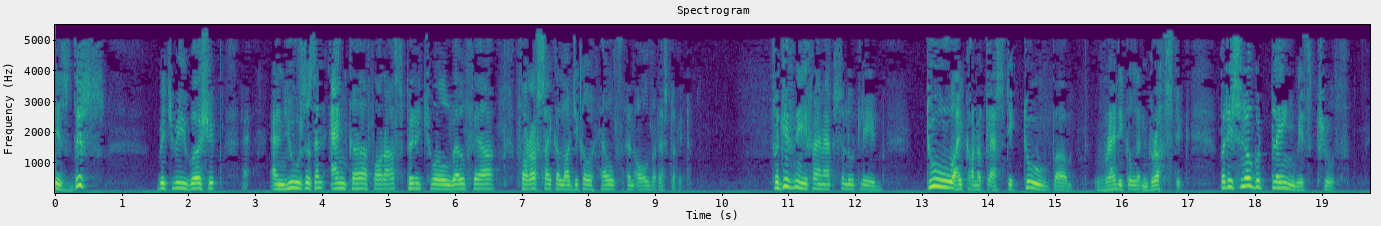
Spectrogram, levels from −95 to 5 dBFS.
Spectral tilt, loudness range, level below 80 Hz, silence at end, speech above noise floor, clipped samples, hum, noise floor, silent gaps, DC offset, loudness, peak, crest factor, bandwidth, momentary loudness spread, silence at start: -8.5 dB/octave; 5 LU; -48 dBFS; 0.55 s; 30 dB; under 0.1%; none; -49 dBFS; none; under 0.1%; -19 LUFS; -2 dBFS; 16 dB; 5.4 kHz; 14 LU; 0 s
